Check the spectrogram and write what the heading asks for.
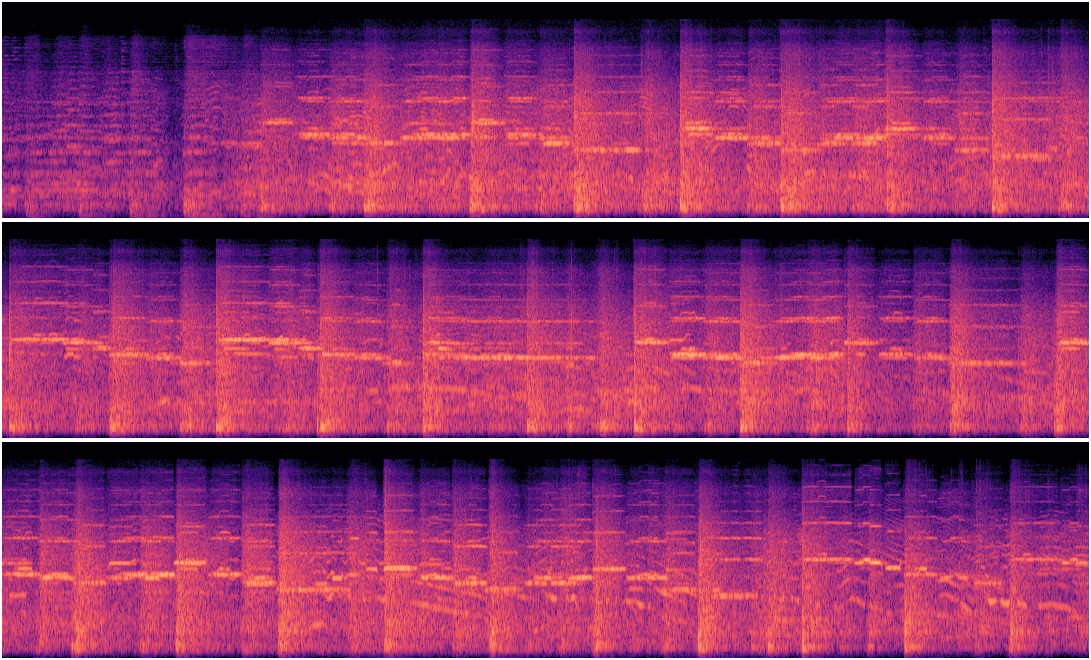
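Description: A group of tamborileros playing a traditional Andalusian tune on three-hole pipes (flautas) and rope-tensioned tabor drums, a high pipe melody over steady drumbeats. It grows louder about two seconds in.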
